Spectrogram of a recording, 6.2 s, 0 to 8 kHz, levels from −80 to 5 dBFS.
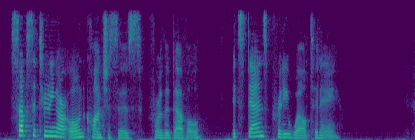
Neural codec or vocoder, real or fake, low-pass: codec, 16 kHz, 1.1 kbps, Voila-Tokenizer; fake; 7.2 kHz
